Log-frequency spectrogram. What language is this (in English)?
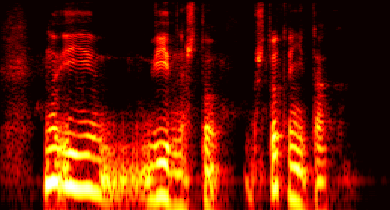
Russian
